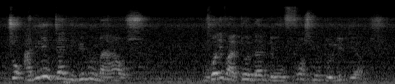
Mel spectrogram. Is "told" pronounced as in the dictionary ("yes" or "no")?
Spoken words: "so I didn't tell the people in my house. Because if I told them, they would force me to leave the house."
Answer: no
